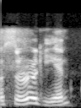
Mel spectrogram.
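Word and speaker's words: Tsarukyan: The T is silent, so Sarukian.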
